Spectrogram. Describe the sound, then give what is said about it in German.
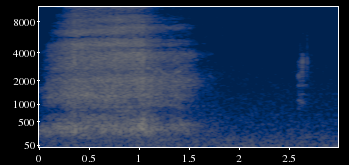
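A deep breath is drawn in through the nose during a relaxation breathing exercise, one long, airy inhale of about a second and a half, followed by near silence. “dann atme dreimal tief ein und aus. Durch die Nase ein”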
